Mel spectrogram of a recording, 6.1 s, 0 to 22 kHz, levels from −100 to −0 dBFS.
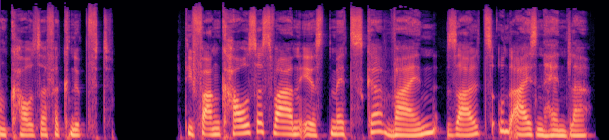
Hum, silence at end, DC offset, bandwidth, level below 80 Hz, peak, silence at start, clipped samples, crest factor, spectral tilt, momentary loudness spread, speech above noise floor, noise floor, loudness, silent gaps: none; 0.2 s; under 0.1%; 19 kHz; -48 dBFS; -2 dBFS; 0 s; under 0.1%; 16 dB; -5 dB/octave; 5 LU; 72 dB; -89 dBFS; -17 LUFS; none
